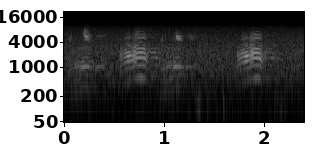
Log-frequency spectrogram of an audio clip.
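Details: Loud honking calls of paradise shelducks at New Plymouth, New Zealand, active in the morning. Two strong nasal honks with softer, lower calls between them, against a constant hiss.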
